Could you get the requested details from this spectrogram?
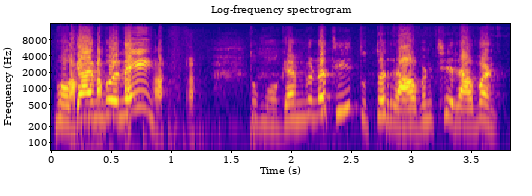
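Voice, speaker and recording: A woman's voice: high-pitched, expressive, moderate pace, sharp tone. An actress playing an emotional middle-aged woman in a stage play, newly separated after twenty years of marriage, who falters and stammers and then turns sharply insistent. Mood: scolding.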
